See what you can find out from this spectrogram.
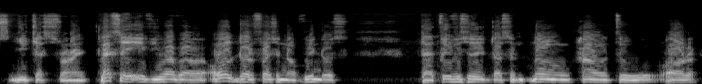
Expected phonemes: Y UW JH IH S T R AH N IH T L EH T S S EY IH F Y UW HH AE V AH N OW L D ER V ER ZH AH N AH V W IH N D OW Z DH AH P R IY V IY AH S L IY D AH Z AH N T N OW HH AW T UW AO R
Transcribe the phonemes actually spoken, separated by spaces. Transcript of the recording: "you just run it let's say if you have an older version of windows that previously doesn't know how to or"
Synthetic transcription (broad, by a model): Y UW JH IH S T R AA IH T L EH T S S EY IH F Y UW HH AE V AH OW L D ER F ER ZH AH N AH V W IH N D OW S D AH P R IY V IY AH S L IY D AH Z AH N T N OW HH AW T UW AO R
